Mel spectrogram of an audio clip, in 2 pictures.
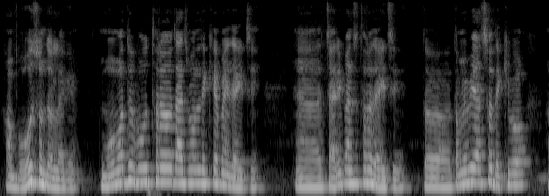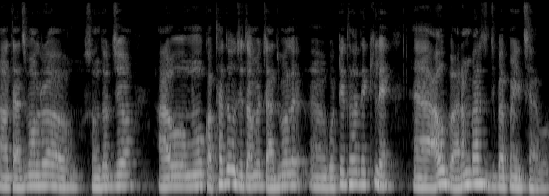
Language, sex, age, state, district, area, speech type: Odia, male, 30-45, Odisha, Kandhamal, rural, spontaneous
